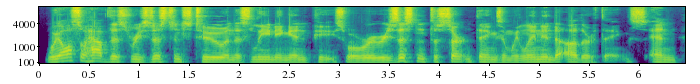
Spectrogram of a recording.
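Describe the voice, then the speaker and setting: A man's voice: mid-range voice, fairly even intonation, a little fast, a little mellow, dry recording, clean studio sound. A man co-hosting a podcast, speaking in a reflective, thoughtful way as he interviews a guest. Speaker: podcast co-host.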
